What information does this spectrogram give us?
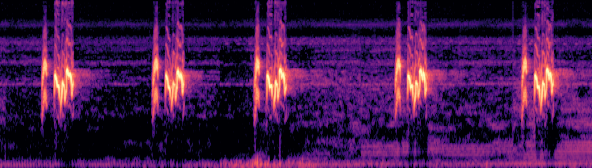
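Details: Sooty-headed bulbul song used to call bulbuls: five clear phrases of a short note and a quick warbled flourish, repeated about every one and a half seconds, with faint low hum.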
